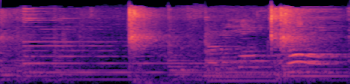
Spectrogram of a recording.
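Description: Live guitars playing an instrumental passage, with two sharp finger snaps about a second apart, the second near the end.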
